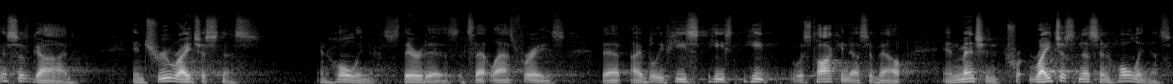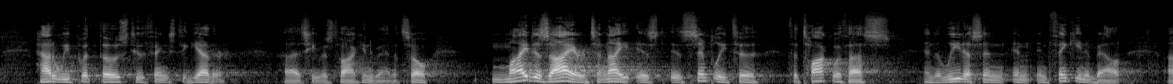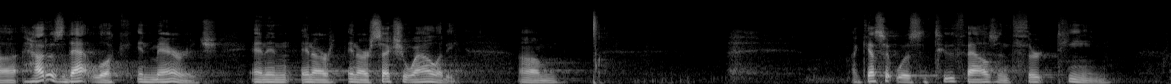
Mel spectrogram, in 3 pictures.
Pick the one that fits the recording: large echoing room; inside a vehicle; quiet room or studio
large echoing room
